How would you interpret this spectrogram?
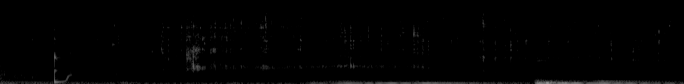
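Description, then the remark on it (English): Butterscotch root beer from a twist-off bottle poured into a glass, a steady liquid gurgle with scattered drips and fizzing, swelling louder toward the end as the glass fills; no one speaks. “Give it a pour.”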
